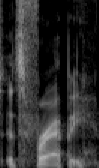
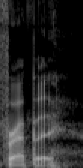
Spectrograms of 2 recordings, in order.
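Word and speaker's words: frappé: And another takeaway from today, it's frappy, not frappe. I've been pronouncing it wrong all this frappy.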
